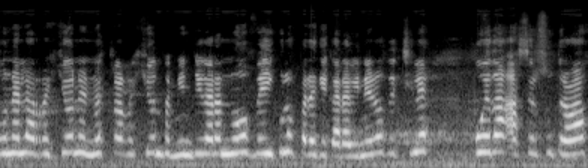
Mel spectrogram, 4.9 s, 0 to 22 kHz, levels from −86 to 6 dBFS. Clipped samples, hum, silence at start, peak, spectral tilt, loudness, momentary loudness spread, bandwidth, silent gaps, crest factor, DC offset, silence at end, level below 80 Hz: under 0.1%; none; 0 s; 0 dBFS; -5 dB/octave; -13 LUFS; 7 LU; 10.5 kHz; none; 12 dB; under 0.1%; 0 s; -40 dBFS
